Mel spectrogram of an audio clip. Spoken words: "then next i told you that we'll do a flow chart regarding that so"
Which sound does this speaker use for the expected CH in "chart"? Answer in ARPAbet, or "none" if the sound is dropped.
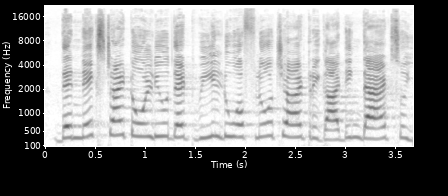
CH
